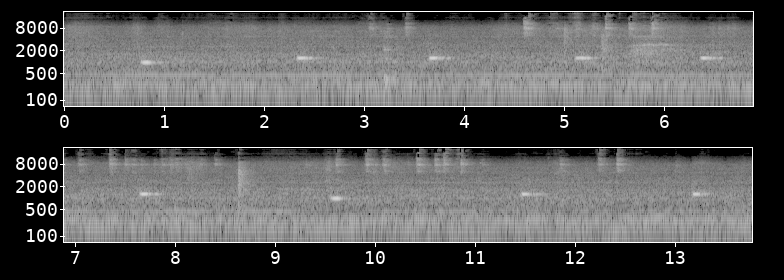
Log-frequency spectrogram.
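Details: Slow, steady monitor beeps, about one every one to two seconds, over room hum and clinic noise: the anaesthesia monitor of an anaesthetised, big-chested dog taking very slow breaths during canine tooth reconstruction.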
